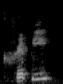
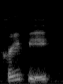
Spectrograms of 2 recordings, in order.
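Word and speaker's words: Cripi: seeds of Crippy, and it was spelled C-R-I-P-I, and I always pronounced it creepy because Crippy wasn't a word at the time that people were using in California. So I thought it meant creepy, and I thought he was misspelling.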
